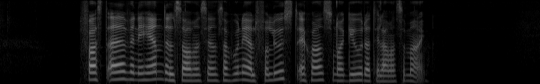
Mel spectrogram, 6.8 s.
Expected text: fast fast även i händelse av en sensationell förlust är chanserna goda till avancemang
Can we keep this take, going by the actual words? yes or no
no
